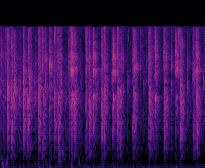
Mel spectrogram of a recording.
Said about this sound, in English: to be here this morning, happy to be alive, then I think you should jump up and clap your hands for Jesus, not for me.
